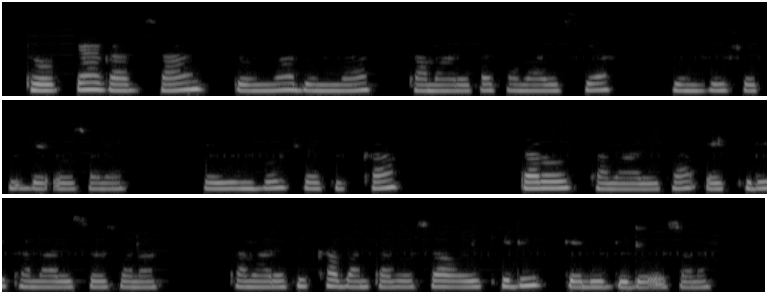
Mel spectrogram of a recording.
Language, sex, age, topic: Gamo, female, 25-35, government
